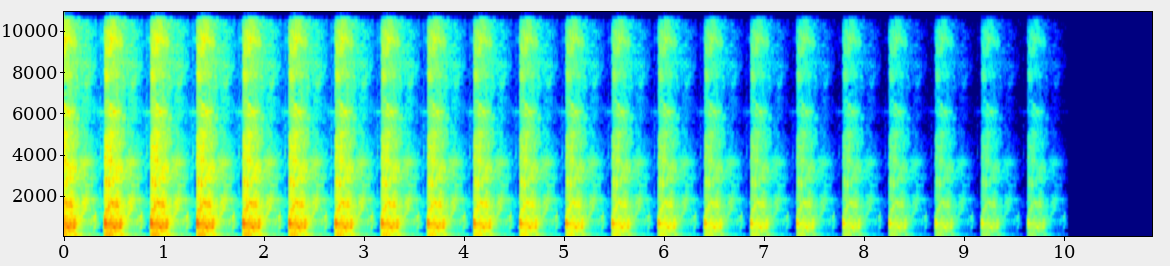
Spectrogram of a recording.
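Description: A short vocal snippet repeated as an echoing stutter at the end of a dance remix, about two and a half repeats a second, fading steadily until it stops just before the end.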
